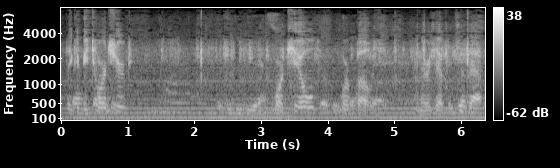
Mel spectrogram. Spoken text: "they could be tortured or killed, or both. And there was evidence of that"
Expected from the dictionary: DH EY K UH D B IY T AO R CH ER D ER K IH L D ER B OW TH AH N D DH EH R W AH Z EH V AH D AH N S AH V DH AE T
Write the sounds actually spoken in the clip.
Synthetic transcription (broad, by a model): DH EY K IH D B IY T AO R CH ER D ER K IH L D ER B OW TH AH N DH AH R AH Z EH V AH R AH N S AH V DH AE T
